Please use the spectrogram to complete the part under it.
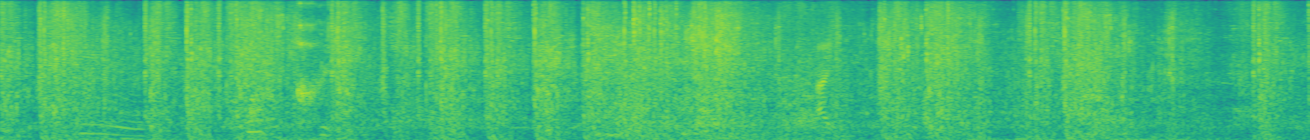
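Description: Deep underwater rumbling and churning water fill the background.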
